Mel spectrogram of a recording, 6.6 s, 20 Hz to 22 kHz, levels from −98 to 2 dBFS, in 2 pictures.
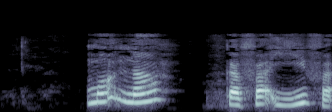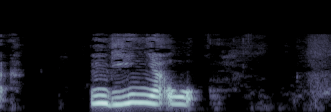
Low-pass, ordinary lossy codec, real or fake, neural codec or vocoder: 7.2 kHz; MP3, 32 kbps; real; none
